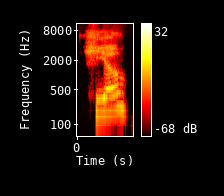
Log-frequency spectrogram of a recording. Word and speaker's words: Rio: don't even pronounce the do they say hio yes that would be more accurate a total of 1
